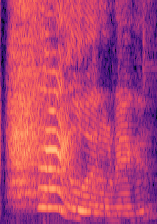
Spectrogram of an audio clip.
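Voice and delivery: mock the generous stranger hailing someone; imagined helpful stranger. Voices the imagined great Samaritan.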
